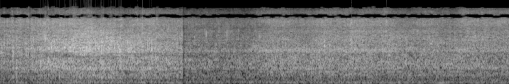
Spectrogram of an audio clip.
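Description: Coarsely ground onion, ginger, garlic and green chilli paste dropped into hot oil in a stainless steel kadhai, sizzling loudly. The hiss is strongest for about the first two seconds, then eases to a steady sizzle as the paste is stirred with a spatula.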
